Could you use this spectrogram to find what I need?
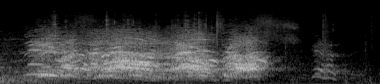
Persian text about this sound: روستاییان محاصره شده به سوی دوربین فریاد میزنند دست از سر ما بردار مل بروکس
